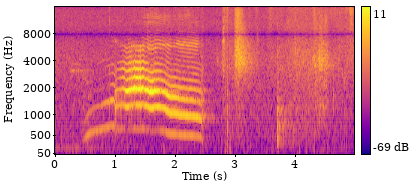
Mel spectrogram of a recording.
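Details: Pet cat screaming indoors: one loud, drawn-out yowl of about two seconds that rises at the start, then wavers and sags slightly. Soft rustling and faint room noise follow.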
